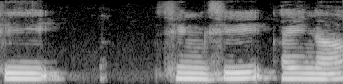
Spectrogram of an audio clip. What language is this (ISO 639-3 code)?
mni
